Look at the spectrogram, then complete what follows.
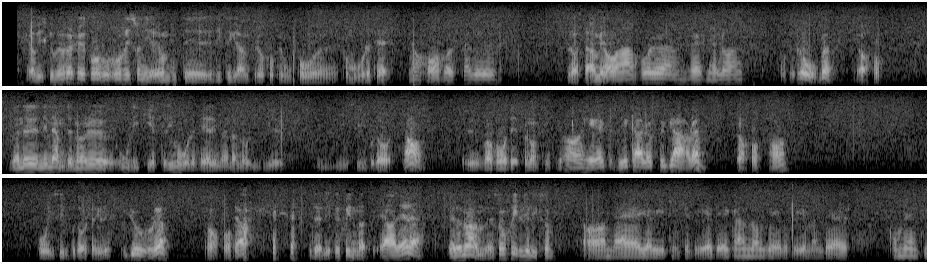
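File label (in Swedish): Sillerud Värmland, dialekter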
